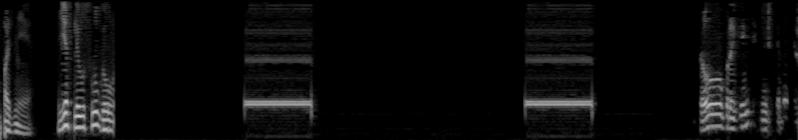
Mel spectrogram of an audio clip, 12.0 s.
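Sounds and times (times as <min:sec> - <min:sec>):
speech: 0:00.0 - 0:01.8, 0:10.5 - 0:11.9
telephone ringback tones while call connects: 0:03.7 - 0:04.8, 0:07.9 - 0:09.0.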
